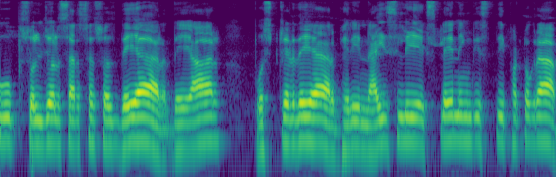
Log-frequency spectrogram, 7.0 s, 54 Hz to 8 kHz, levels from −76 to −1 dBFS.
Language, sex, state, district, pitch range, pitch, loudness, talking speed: English, male, Odisha, Malkangiri, 130-150 Hz, 145 Hz, -17 LUFS, 110 wpm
